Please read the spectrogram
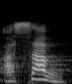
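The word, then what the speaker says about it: עזב: dejaran esa palabra dejaran viene del del del hebreo asab con z a Z a b acento en la a y significa dentro de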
